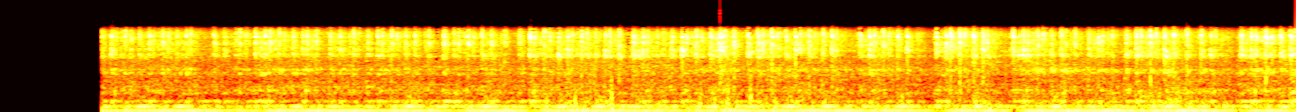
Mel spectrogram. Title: Rough idle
